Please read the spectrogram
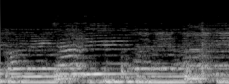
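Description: Qawwali singing with instrumental accompaniment: held, gliding vocal notes over a steady low drone.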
